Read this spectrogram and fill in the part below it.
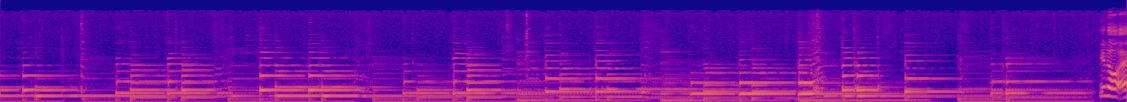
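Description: A solo guitar plays a piece with a steady plucked melody over repeated bass notes, close and clear throughout.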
